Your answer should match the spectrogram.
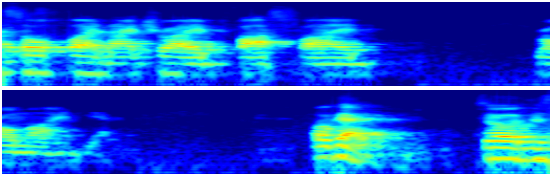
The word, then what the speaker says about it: phosphide: it's not oxidized nitride it's not phosphoride it's phosphide sulfide um carbide yeah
